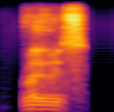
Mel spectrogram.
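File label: "ruse", British English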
